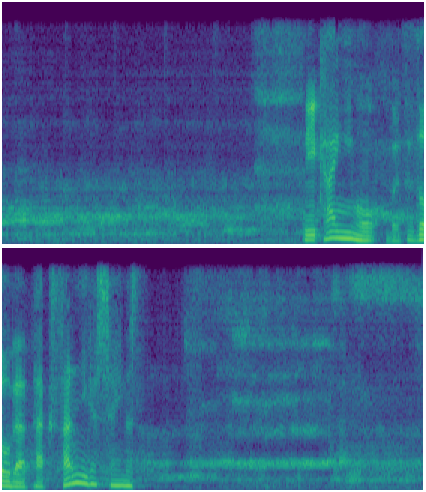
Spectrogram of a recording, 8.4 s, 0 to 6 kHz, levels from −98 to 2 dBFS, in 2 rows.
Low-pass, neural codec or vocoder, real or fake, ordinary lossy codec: 5.4 kHz; codec, 16 kHz, 0.8 kbps, ZipCodec; fake; none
